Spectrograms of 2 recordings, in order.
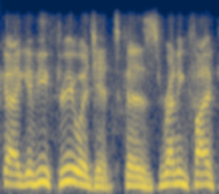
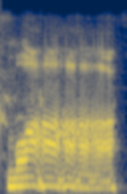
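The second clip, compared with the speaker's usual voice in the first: mad scientist laugh; 5 semitones lower, much slower than usual. Acted. Gloating after being called athlete.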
